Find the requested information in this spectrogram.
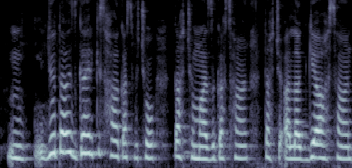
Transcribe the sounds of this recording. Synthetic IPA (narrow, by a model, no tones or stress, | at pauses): jut̪ɐisɡɐɾʲkishaːkɐsʋɨt͡ʃʰoː | t̪ɐt͡ʃʰumɐzɡɐt͡sʰaːnt̪ɐht͡ʃʰuʔɐlɐɡjaasaːn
